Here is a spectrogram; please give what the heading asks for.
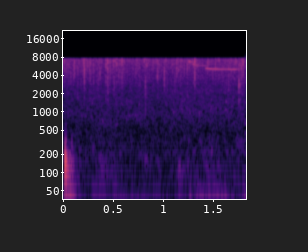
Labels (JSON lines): {"label": "biophony, dolphin", "recorder": "SoundTrap 500"}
